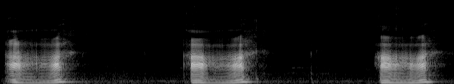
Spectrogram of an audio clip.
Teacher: It starts with re, and you drop to do, and then you go up to fa again. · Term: third tone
